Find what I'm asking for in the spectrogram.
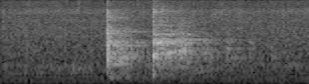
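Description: Fried capsicum, tomato and potato stirred in a pan: two quick scraping strokes over a soft background sizzle.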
